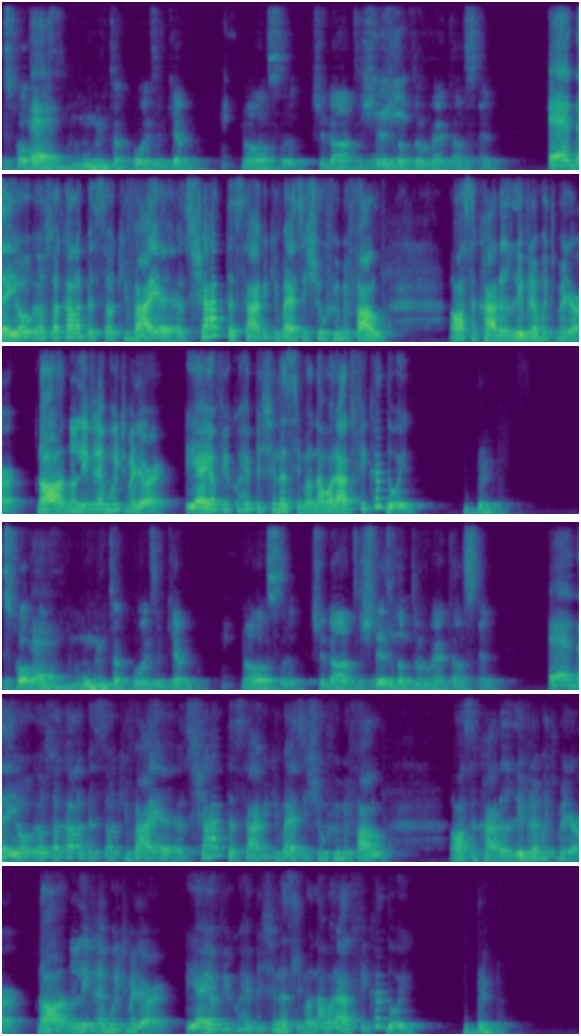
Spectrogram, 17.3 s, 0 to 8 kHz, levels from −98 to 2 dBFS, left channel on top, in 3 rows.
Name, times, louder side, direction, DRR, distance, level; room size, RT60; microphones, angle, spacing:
voice 1, 0.0-1.9 2.4-4.9 14.2-14.5 16.1-16.5, right 2 dB, 60° right, 0.7 m, -36 dB
voice 2, 3.7-4.0 5.5-9.9 10.2-15.6, left 6 dB, 85° left, 0.4 m, -30 dB
6.6 x 2.4 x 3.1 m
head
